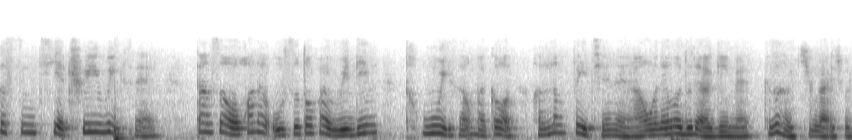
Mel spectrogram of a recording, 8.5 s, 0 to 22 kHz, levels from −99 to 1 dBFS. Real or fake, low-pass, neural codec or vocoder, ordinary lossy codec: real; 7.2 kHz; none; Opus, 24 kbps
